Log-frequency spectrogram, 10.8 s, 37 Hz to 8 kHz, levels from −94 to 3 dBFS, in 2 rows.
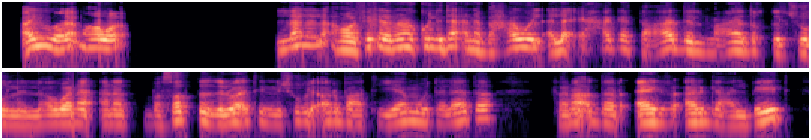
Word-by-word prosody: أيوه، 195 -2 +6
لأ - - +4
ما 195 - -6
هو 185 -1 +7 1.0
لا، 210 +8 0
لا، 240 - -4
لأ، - - -6
هو 165 0 +4
الفكرة 195 +5 +3
إن - - +3
أنا 205 0 +4
كل 205 -1 0
ده 210 -1 +1
أنا 165 -2 -2
باحاول 190 +8 +3
ألاقي - - -1
حاجة 185 -1 -8
تعادل 170 -4 -2
معايا 150 +5 -2
ضغط - - -10
الشغل، 125 -3 -1
اللي 110 +1 -8
هو 130 +1 +4
أنا 130 0 0
أنا 125 - -6
اتبسطت 120 +7 -5
دلوقتي 135 +2 +1
إن 125 - -11
شغلي 150 +5 -9
4 145 -5 -6
أيام 135 +5 -4
و3 145 +7 -4 0.4
فأنا 120 - -3
أقدر 130 -3 -4
أج 135 0 +3
أرجع 140 -4 -3
البيت 150 - +3
150 Hz, 205 wpm, -23 LUFS, 130-185 Hz, 1.0 s, هو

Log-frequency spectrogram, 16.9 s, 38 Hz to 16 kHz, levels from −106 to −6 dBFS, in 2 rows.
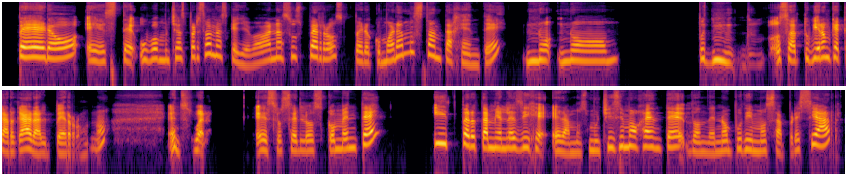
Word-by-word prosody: pero, 310 0 +5
este, 225 -2 -1
hubo 260 +2 -5
muchas 270 +3 -6
personas 335 +1 -3
que 245 - -5
llevaban 205 +9 -5
a 300 - -3
sus 320 +1 -9
perros, 315 -1 -1
pero 225 -3 -5
como 220 +2 -6
éramos 410 +8 -4
tanta 295 -9 -2
gente, 195 -5 -6 0.3
no 240 +2 -4
no 235 +1 -5 0.8
pues, 280 -6 -7
n 245 -5 -3 0.3
o 235 - 0
sea, 240 -1 +2
tuvieron 285 +4 +2
que 300 - +4
cargar 220 +6 +7
al 170 0 +2
perro, 175 0 -2
¿no? - - -8 0.6
Entonces, - - -4
bueno, - - +4 0.4
eso 210 -2 +3
se 210 0 -2
los 210 0 -7
comenté, 235 +8 +4 0.6
y 350 -1 +5
pero 310 -4 +6
también 255 -1 +4
les 250 -1 -1
dije: 260 -3 +1
"Éramos 185 -1 -3
muchísima 265 +6 -3
gente 275 0 +3
donde 190 -2 -8
no 205 +2 -6
pudimos 220 -3 -6
apreciar, 305 - +2
250 Hz, 160 wpm, -24 LUFS, 215-290 Hz, 0.8 s, cargar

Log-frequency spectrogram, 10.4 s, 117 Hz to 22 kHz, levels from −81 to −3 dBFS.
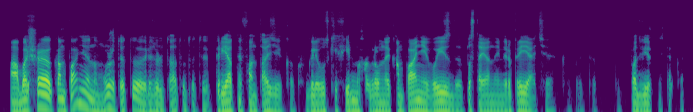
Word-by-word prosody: А 90 0 +4
большая 115 +6 +5
компания, 125 - 0
ну, 100 -5 -1
может, 95 +2 -1
это 105 -2 +1
результат 85 +2 -2
вот 85 -1 -9
этой 80 -1 -9
приятной 95 0 +2
фантазии, 85 0 -1
как 85 -1 -14
в - - -12
голливудских 85 -1 -1
фильмах: 95 -1 -1
огромная 85 0 0
компания, 90 +2 +1
выезды, 90 -2 +1
постоянные 85 0 -2
мероприятия, 90 0 -2
какая-то 90 -3 -25 0.5
подвижность 90 -1 -2
такая. - - -18
90 Hz, 135 wpm, -23 LUFS, 85-95 Hz, 0.5 s, большая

